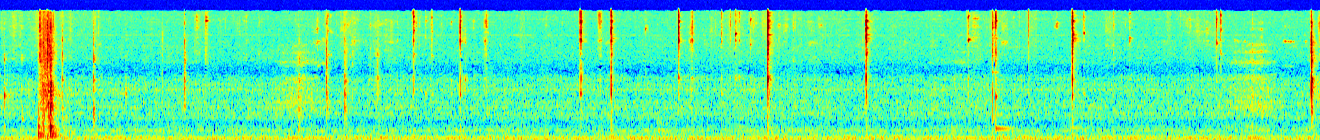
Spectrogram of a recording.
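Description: Small sharp clicks and ticks, scattered every second or so, with a louder one about half a second in, as fly-tying tools and stiff monofilament are handled at the vise, over a faint steady low hum.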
